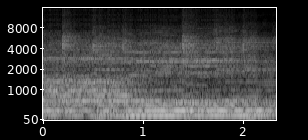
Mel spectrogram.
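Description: A Christian song sung by a choir, its voices holding long sustained notes over musical accompaniment.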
